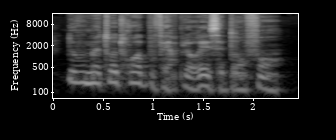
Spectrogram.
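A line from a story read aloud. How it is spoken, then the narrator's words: Biting, indignant exclamation. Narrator (French): s'écria-t-elle d'une voix mordante et indignée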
